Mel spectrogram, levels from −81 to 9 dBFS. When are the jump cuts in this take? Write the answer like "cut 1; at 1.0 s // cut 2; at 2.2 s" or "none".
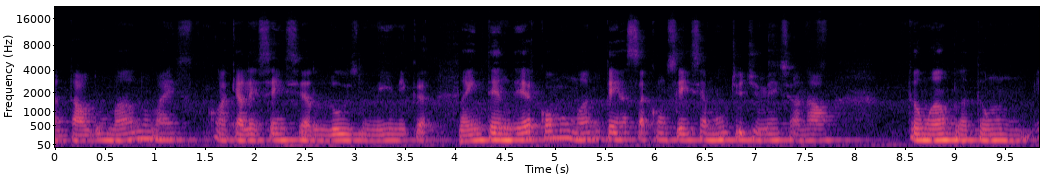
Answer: cut 1; at 4.0 s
